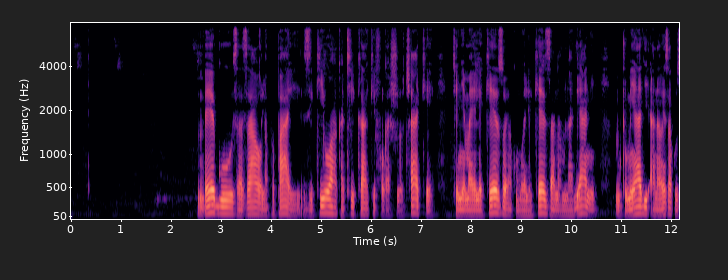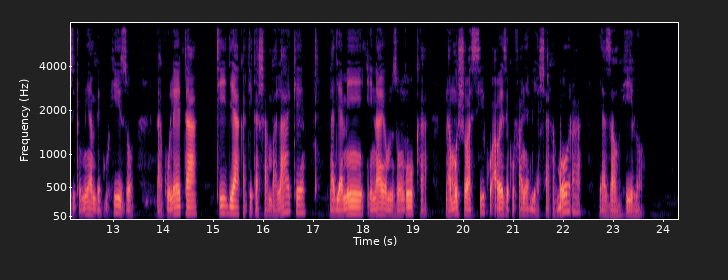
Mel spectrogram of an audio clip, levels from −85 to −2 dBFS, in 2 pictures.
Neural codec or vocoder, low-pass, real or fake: none; 7.2 kHz; real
